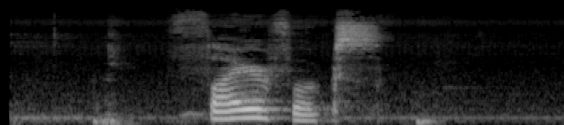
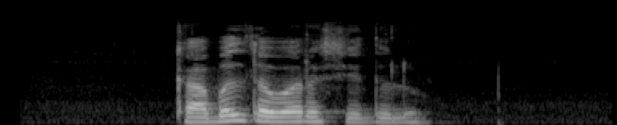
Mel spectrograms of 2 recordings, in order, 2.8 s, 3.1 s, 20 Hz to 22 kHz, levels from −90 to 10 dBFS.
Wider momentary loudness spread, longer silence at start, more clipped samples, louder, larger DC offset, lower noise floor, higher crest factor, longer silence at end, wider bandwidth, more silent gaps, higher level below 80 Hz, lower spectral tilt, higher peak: first, 25 LU vs 19 LU; second, 0.45 s vs 0.9 s; neither; about the same, -23 LUFS vs -25 LUFS; neither; second, -58 dBFS vs -73 dBFS; about the same, 20 dB vs 18 dB; second, 0.65 s vs 1 s; first, 15 kHz vs 9.6 kHz; neither; first, -64 dBFS vs -78 dBFS; second, -3.5 dB/octave vs -7 dB/octave; about the same, -8 dBFS vs -10 dBFS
